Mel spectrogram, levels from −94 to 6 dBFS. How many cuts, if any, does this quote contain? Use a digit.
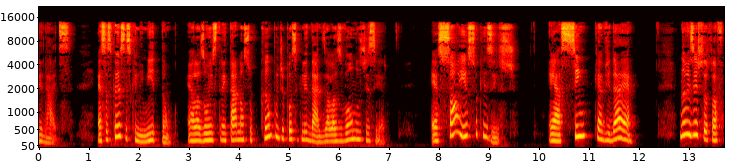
0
